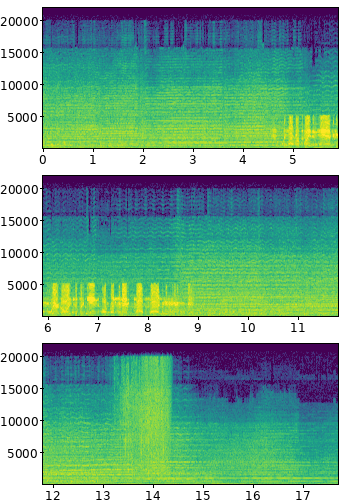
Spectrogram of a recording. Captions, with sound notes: (somber music continues) We have her plate in hand. We are going to begin our ascent topside. (water splashing)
